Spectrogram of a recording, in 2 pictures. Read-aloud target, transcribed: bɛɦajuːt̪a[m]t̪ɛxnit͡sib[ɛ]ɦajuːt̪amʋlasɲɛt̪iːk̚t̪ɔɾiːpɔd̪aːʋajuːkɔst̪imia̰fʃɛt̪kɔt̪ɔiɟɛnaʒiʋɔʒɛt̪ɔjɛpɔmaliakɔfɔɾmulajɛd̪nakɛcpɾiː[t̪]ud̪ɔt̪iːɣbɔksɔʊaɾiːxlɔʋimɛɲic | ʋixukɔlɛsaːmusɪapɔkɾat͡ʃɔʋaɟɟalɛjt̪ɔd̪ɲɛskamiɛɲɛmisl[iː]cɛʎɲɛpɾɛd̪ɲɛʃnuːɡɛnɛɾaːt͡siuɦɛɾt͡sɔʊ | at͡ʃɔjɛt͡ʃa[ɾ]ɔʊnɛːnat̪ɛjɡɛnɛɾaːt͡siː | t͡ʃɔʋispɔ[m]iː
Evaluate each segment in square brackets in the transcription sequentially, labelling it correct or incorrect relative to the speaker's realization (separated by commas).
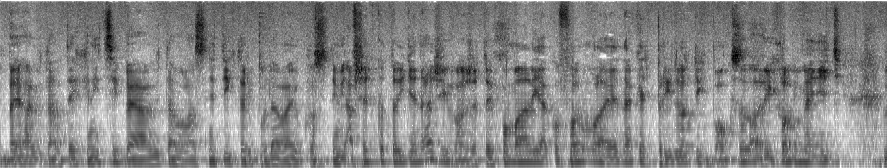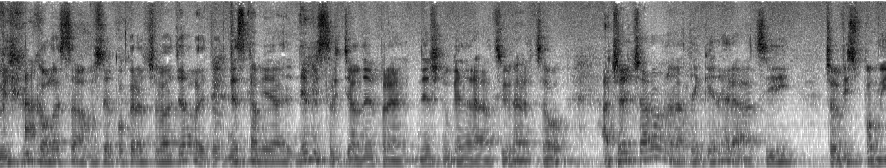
correct, correct, incorrect, incorrect, correct, correct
